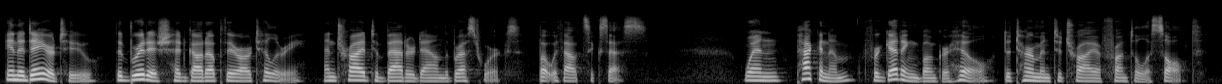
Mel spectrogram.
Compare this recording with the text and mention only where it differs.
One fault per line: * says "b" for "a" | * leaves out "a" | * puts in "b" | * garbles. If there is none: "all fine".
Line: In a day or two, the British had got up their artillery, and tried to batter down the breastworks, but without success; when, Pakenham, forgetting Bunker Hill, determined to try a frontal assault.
all fine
